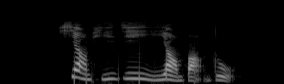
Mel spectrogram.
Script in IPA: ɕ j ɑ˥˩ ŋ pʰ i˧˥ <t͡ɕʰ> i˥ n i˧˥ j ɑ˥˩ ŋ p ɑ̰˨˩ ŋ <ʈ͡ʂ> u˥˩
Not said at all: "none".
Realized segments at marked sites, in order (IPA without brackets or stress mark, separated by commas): t͡ɕ, ʈ͡ʂ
